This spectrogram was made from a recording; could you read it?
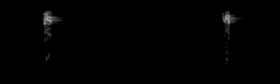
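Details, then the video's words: Calling young female Bananaquit: a pair of brief, shrill, high squeaky notes separated by nearly two seconds of silence, clean and with no other sounds. "FÊMEA DE SIBITE NOVINHA CHAMANDO"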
